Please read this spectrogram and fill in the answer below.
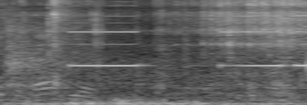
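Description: Forklift reverse alarm beeping: two steady beeps about half a second long and a second apart, over a low engine rumble.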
